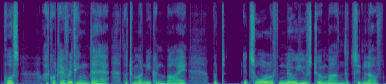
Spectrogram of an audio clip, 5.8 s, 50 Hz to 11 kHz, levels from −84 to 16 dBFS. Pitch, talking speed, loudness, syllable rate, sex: 140 Hz, 215 wpm, -17 LUFS, 6.8 syllables/s, male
